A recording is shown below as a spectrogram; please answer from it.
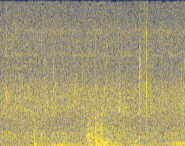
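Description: Chicken pieces, peas and green pepper sizzling steadily in a frying pan.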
